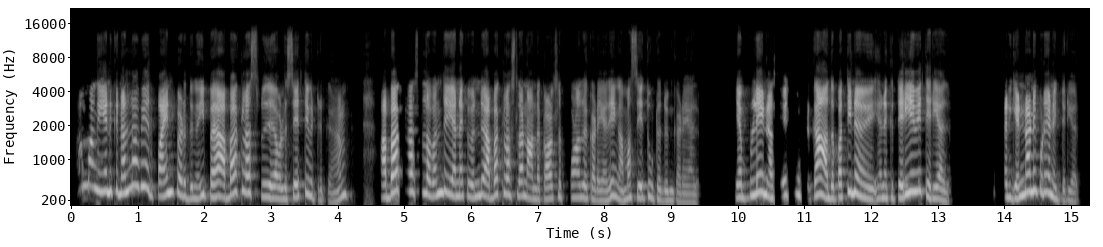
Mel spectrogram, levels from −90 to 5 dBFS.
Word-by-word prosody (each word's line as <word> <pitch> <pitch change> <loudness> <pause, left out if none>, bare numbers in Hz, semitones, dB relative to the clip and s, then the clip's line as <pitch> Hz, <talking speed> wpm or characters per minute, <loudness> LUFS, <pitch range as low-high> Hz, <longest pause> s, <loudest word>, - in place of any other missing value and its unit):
ஆமாங்க. 475 -3 -2
எனக்கு 360 0 0
நல்லாவே 470 +6 -1
அது 285 - -10
பயன்படுதுங்க. 275 -7 +1
இப்ப, 280 -3 -8 0.2
அபாக்ளாஸ் 340 +5 -1 0.3
அவள 220 -1 -5
சேத்து 255 +5 -2
விட்டுருக்கேன். 200 - -10 0.6
அபாக்ளாஸ்ல 365 +1 +2
வந்து 340 +4 +1
எனக்கு 270 0 -2
வந்து 280 +4 -3
அபாக்ளாஸ்லாம் 295 +1 -1
நான் 230 -1 0
அந்த 210 -1 -7
காலத்துல 230 +3 -4
போனதும 250 -1 -5
கெடயாது. 195 0 -6
எங்க 250 -8 -6
அம்மா 235 +5 -5
சேத்து 240 +2 -4
உட்டதும் 190 -4 -10
கெடையாது. 160 -2 -13 0.6
என் 250 -2 -1
புள்ளைய 315 +5 +5
நான் 240 -1 +1
சேத்து 290 +3 -5
உட்டுருக்கேன். 300 +1 +4
அதை 240 -1 -2
பத்தின, 335 +7 +3 0.3
எனக்கு 240 0 -3
தெரியவே 360 +9 +6
தெரியாது. 225 -6 -3 0.9
அது 255 - +1
என்னான்னு 360 +7 +4
கூட 350 - -2
எனக்கு 225 -9 -4
தெரியாது. 185 -3 -14
270 Hz, 155 wpm, -23 LUFS, 230-340 Hz, 0.9 s, தெரியவே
